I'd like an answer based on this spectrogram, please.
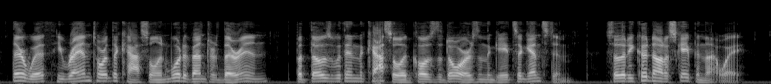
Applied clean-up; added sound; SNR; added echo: none; none; none; none.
